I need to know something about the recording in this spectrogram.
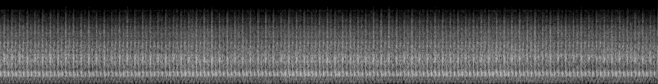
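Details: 2012 SsangYong Actyon 2.0 diesel, manual, 4WD, 77,000 km, idling with AC compressor on: steady sharp tapping about twice a second from the lower front belt drive; owner unsure whether shoe or tensioner.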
